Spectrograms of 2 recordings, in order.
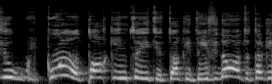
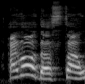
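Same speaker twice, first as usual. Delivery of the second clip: ordinary talk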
